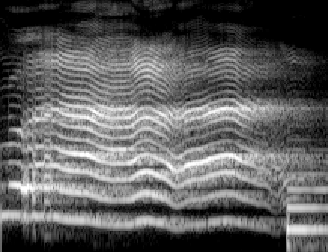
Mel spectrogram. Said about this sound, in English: Then I became aware of a sound, a noise closer to a human infant in pain than anything I'd ever heard a cat make.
